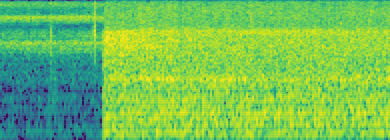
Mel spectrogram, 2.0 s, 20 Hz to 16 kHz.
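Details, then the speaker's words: AC condenser with a newly installed ICM 870 soft starter in on-delay mode, a 3–5 minute delay before the compressor starts. A steady whooshing fan starts abruptly with no compressor hum. Condenser fan running, compressor off. "Alright guys, so the system just started again. Only the fan came on, and once again it's flashing that it's in the on delay mode."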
